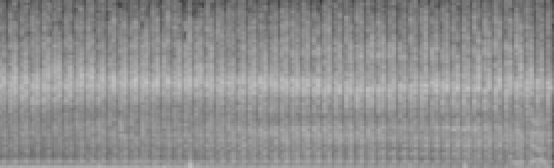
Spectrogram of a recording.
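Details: Jaguar engine after cheap high-mileage oil change and Dura-Lube additive: loud, sharp, even metallic knocking about three raps a second over idle, heavy bottom-end knock; additive barely helped, cause unconfirmed.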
